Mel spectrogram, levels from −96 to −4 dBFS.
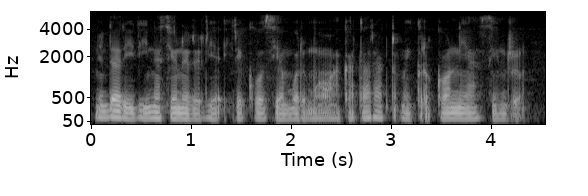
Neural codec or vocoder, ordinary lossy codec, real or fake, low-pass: none; AAC, 48 kbps; real; 5.4 kHz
